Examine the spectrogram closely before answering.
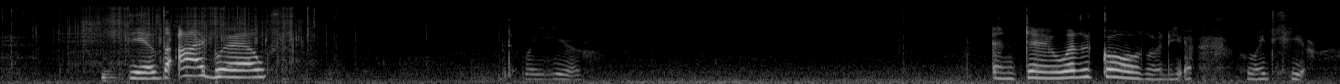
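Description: A young girl talks with animation close by.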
